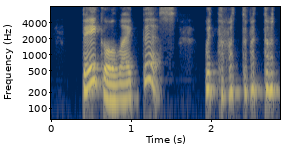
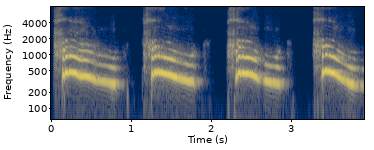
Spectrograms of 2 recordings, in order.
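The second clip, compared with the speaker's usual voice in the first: much higher, cooing purr; pigeon coo; 13 semitones higher, 5 dB louder, much slower than usual. A narrator's reading. Reading to a child, cooing like the park pigeons. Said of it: "They say".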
